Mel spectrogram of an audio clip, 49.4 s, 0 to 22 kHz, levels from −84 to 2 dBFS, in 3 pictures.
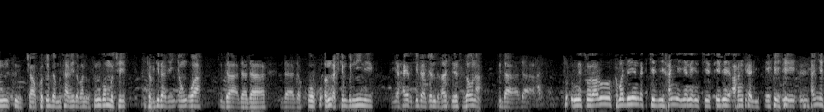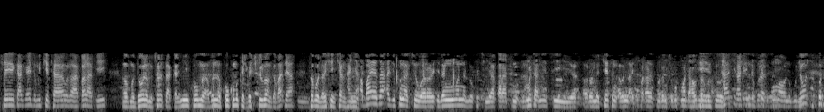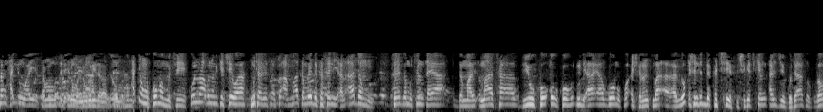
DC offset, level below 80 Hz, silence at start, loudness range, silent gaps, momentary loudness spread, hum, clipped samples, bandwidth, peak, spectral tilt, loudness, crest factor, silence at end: under 0.1%; -62 dBFS; 0 s; 3 LU; none; 8 LU; none; under 0.1%; 3.9 kHz; -6 dBFS; -11 dB/octave; -25 LUFS; 18 dB; 0 s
